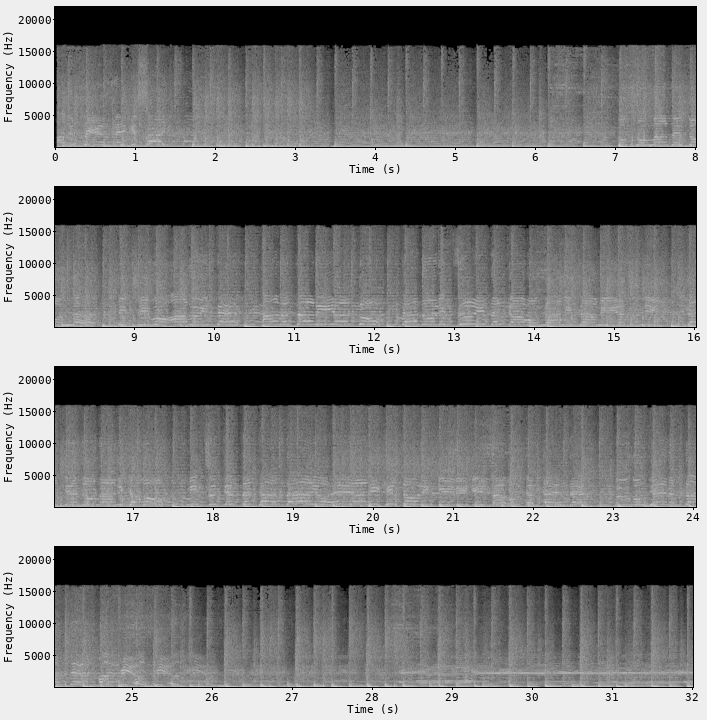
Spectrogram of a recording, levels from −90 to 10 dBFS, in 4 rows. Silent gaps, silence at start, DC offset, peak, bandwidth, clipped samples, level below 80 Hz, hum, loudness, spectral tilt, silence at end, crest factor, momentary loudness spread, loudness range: none; 0 s; under 0.1%; -2 dBFS; 16.5 kHz; under 0.1%; -22 dBFS; none; -17 LUFS; -3.5 dB/octave; 0 s; 14 dB; 5 LU; 4 LU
